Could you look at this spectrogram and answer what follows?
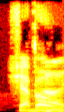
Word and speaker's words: Chabot: Mark Chabot. Chabot. His Chabot. Because he's French. Yeah, he's French.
